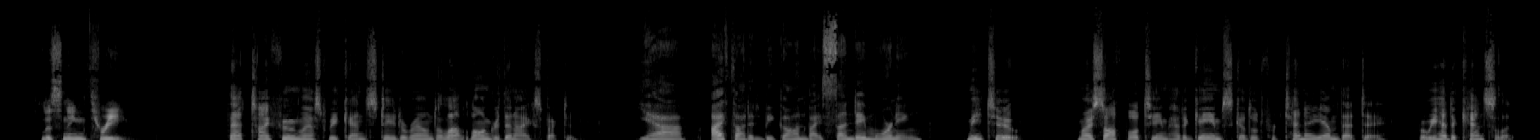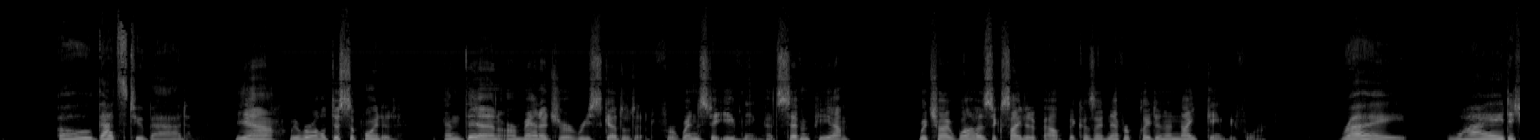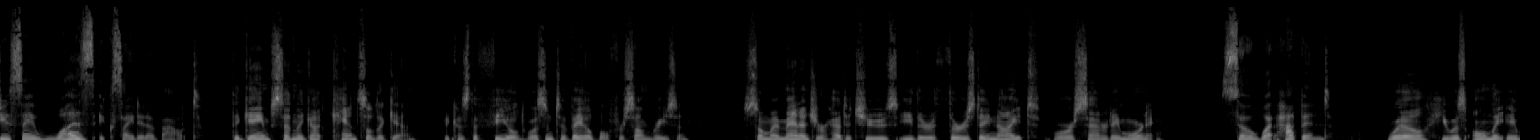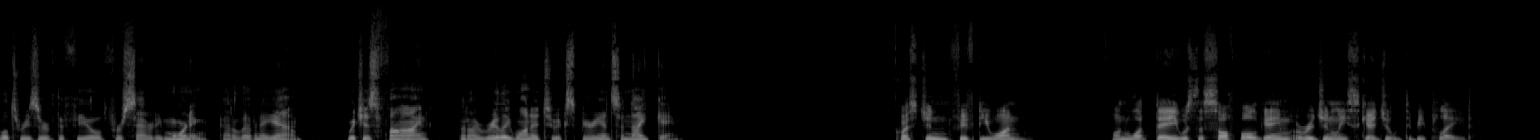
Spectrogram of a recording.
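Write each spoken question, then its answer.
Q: On what day was the softball game originally scheduled to be played?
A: Sunday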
